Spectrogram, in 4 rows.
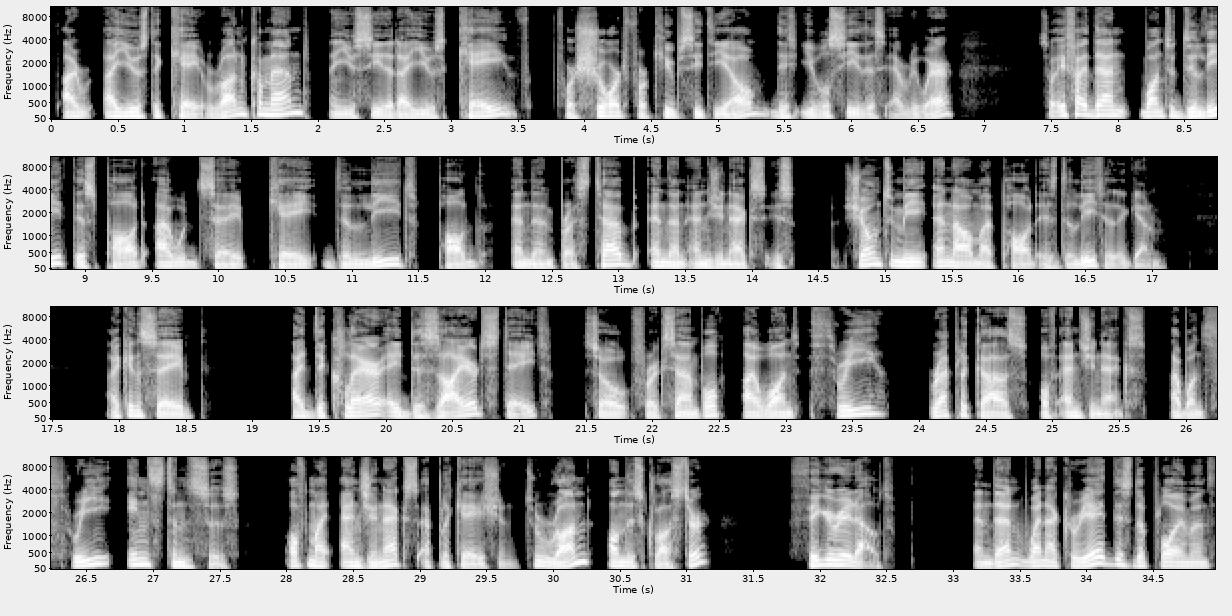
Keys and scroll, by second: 10.1-12.0 typing, 13.3 Return, 17.3 ctrl+b, 17.3-18.6 typing, 21.9-22.5 typing.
